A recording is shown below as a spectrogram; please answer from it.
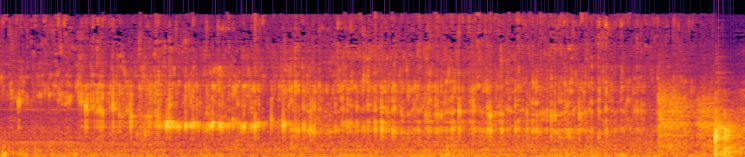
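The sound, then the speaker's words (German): Warm tea is poured into a cup in one continuous trickling, splashing stream of liquid lasting several seconds. The sound is fairly loud and heard alone, without talk. “So, ich spüre erstmal gar nichts mit dem Finger. Und dann, wenn ich es gegossen habe, dann spüre ich so den warmen Tee.”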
